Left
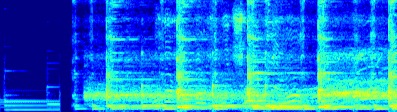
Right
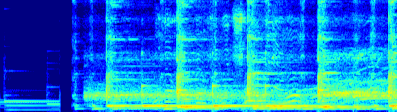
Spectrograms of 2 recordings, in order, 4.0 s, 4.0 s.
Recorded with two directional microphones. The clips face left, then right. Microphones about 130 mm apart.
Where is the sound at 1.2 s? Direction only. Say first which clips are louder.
Right 5 dB; centre (ahead or behind).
